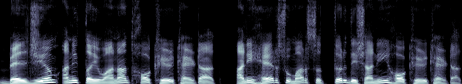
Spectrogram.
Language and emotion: Goan Konkani, neutral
